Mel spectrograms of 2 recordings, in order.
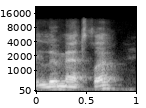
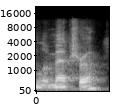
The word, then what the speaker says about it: Lemaître: Lemaître was born, and I'm using the American pronunciation of what a Frenchman would say, Lemaître, and I'm not going to do that for the whole evening to spare your ears. We'll use the Americanism, Lemaître.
